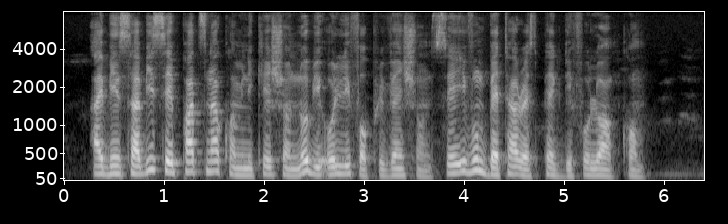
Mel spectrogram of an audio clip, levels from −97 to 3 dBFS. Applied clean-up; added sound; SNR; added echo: none; none; none; none.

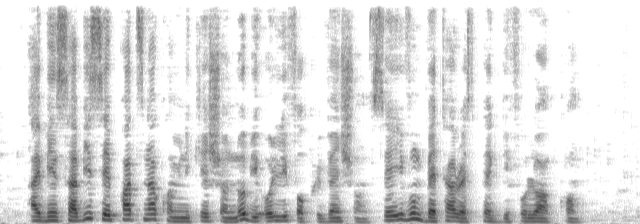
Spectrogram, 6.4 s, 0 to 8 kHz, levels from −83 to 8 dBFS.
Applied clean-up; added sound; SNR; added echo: classical method log-MMSE.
